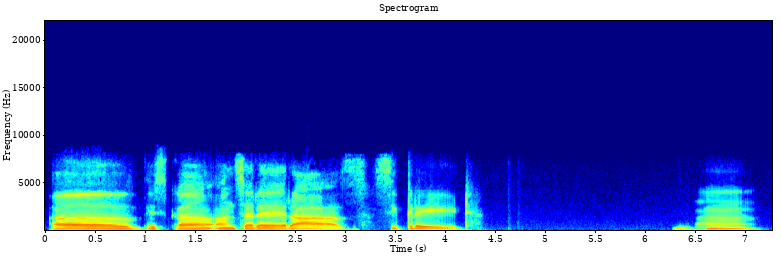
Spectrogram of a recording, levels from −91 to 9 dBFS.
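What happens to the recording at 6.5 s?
At 6.5 s the speech runs on intact, with no dropout, glitch or distortion, only the call path's usual band limit leaving nothing above 8 kHz.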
